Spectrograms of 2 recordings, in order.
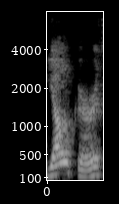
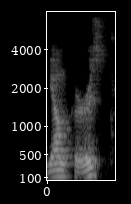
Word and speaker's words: Junkers: the nobles were called yonkers it's I know it looks like Junkers but it's pronounced yonkers and these Junkers these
